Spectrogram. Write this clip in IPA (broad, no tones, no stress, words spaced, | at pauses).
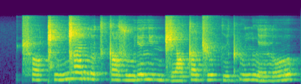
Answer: ʈ͡ʂʰɔǁɨ ŋ͡ǁarot͡stˤozu ɾʲɐlʲɨnɖ͡ʐe tˤiɖ͡ʐukɨd ɠunle lo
